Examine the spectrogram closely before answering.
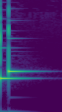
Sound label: hudson ringtone, sms ringtones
